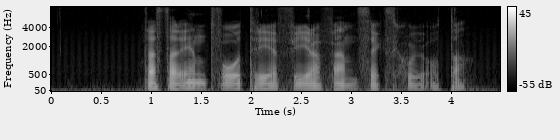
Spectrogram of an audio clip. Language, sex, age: Swedish, male, 22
